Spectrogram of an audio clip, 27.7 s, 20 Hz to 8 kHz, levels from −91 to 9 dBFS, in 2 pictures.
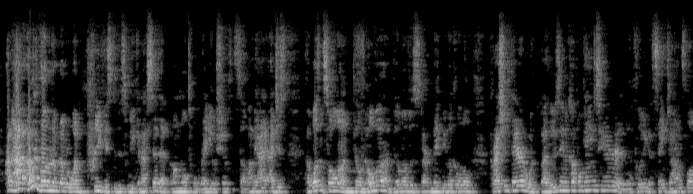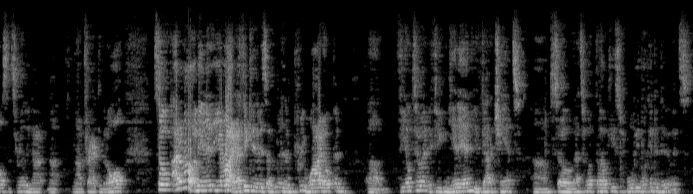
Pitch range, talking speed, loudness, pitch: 125-155 Hz, 240 wpm, -22 LUFS, 140 Hz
